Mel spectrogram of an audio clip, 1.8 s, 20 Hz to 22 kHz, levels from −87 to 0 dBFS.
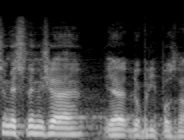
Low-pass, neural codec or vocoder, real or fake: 14.4 kHz; codec, 44.1 kHz, 3.4 kbps, Pupu-Codec; fake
